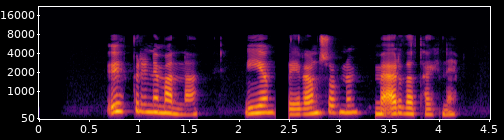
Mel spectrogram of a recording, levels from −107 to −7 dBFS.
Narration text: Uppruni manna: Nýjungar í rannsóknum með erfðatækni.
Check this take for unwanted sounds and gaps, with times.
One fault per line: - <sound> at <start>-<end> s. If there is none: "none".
- dropout at 2.4-2.5 s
